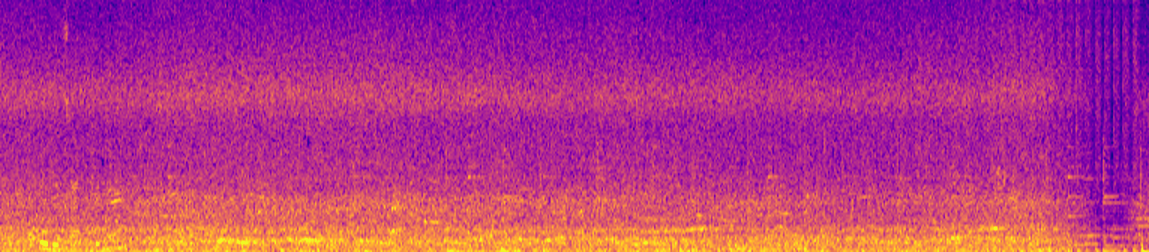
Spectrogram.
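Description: Waves rush and splash through a pool.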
